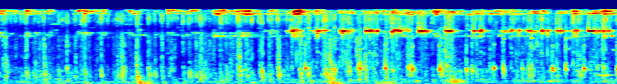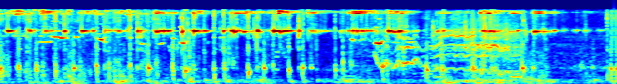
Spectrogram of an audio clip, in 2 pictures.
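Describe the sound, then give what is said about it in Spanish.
A horse-drawn coach driven by postilions sets off at a brisk trot, with steady, rapid clip-clop of hooves and an occasional whinny. The loud, continuous hoofbeats keep an even rhythm throughout. “Los tres subieron al coche sin perder tiempo. Los postillones habían recibido ya instrucciones y se pusieron rápidamente en camino, a un paso rápido, a una buena velocidad.”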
